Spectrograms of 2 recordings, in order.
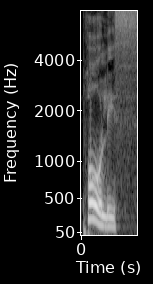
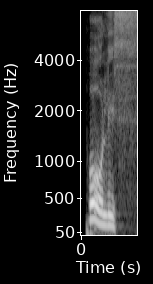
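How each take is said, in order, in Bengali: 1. শব্দটি ইংরেজি ঢঙে একটি মহাপ্রাণ p দিয়ে শুরু হয়। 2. শব্দটি ইংরেজি ঢঙে একটি মহাপ্রাণ p দিয়ে শুরু হয়।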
